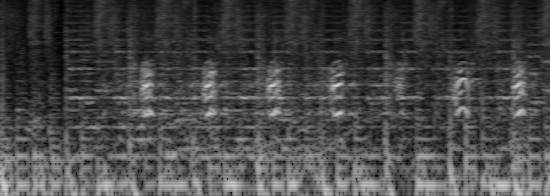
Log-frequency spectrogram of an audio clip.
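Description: German shepherd barking at the helper in an IPO guard-and-bark, regular barks about two a second starting about a second in, over background music with a steady beat.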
